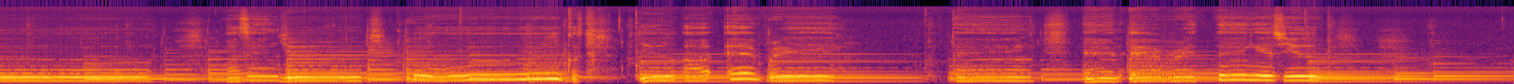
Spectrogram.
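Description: Yamaha electronic keyboard playing sustained chords, C minor, B-flat minor and B-flat, then E-flat, B-flat and C minor, changing every second or two.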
